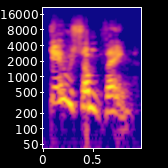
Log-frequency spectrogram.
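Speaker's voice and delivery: high, loud exasperated order; commanding. A narrator's reading. Pelly to her fallen husband, commanding. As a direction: demand action now. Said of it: "commanded Pelly".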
